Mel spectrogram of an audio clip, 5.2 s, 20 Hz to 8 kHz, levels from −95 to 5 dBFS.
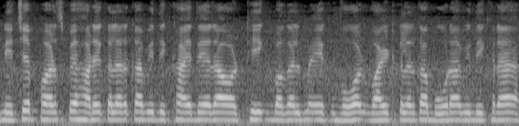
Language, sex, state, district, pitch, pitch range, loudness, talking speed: Hindi, male, Bihar, Bhagalpur, 180 Hz, 175-180 Hz, -22 LUFS, 290 wpm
